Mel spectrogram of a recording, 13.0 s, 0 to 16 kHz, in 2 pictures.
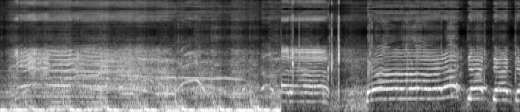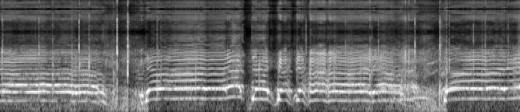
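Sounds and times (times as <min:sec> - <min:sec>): men singing chant-like tune: 0:03.7 - 0:13.0.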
